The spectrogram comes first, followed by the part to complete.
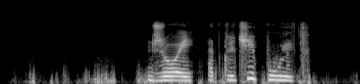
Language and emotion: Russian, neutral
